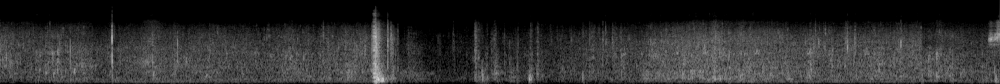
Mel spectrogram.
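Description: A single loud shotgun shot about four seconds in, followed by a few lighter clicks, over the steady wash of sea water on the rocks.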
